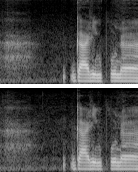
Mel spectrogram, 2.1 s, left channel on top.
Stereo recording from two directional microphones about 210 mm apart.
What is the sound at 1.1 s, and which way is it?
Speech, 30° left (ahead or behind).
